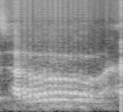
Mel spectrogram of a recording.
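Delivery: "सर" with a long rolled R; exaggerated wrong pronunciation. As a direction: trill the end of "सर": sarrr. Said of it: "ऐसे तो नहीं पढ़ रहे". ("सर" का र खींचकर)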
